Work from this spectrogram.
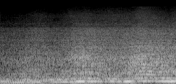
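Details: TVS Jupiter scooter engine, oil level full, running with a rough deep rumble and uneven churning; found to be worn crankshaft bearings, which were replaced.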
